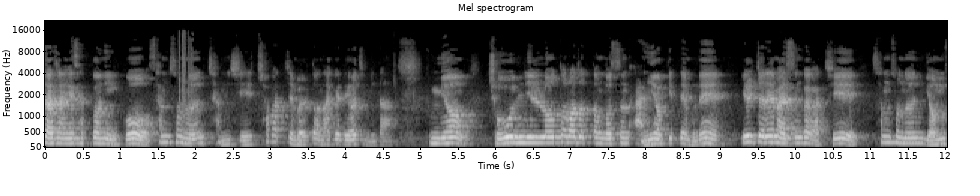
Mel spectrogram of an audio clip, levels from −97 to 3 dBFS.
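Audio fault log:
1.79–1.97 s, loose connector crackle: an irregular burst of scratchy crackle as a worn contact makes and breaks, unlike a single clean click or steady dropout.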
